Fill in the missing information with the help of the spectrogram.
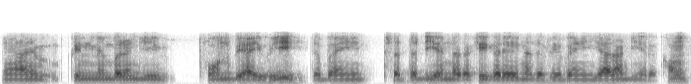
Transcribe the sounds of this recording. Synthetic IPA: t̪ɐ̃ɦaːɽ̃ẽkɪnmẽːmbəɾənɪ̆d͡ʑiː | foːnbɪaːiɦuit̪ɐbɐ̃ĩsɐt̪ɗĩːə̃nɐɾɐkʰikɐɾeɪnət̪ɐpʰebɐ̃ĩjaːɾãɗĩːə̃ɾɐkʰaũː

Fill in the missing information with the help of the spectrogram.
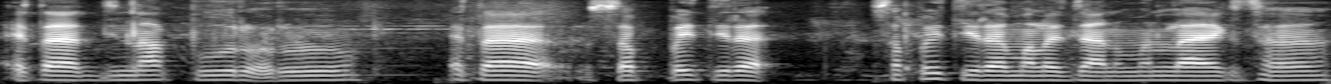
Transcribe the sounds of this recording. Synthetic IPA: ḛt̪ad̪inak̚puɾɦʌɾu | et̪asʌbʌjt̪iɾa | sʌbʌjt̪iɾamʌlajd͡zanumʌnlaekt͡sʰʌ

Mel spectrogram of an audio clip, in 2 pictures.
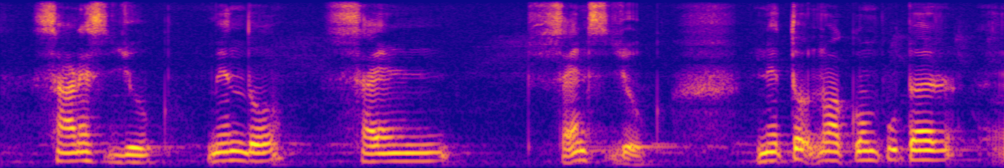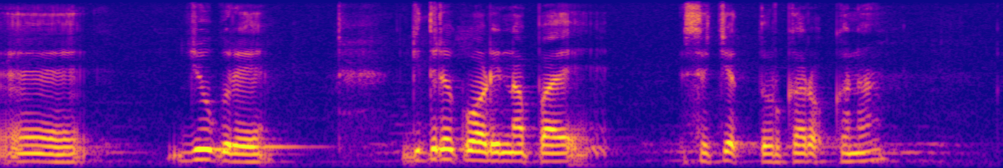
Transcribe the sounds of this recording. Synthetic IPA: saɽ̃ɛsd͡ʒukmɛnd̪ɔs | sajnsd͡ʒṵɡnɛt̪ɔʔnɔwakɔmpuʈaɾ | d͡ʒuɡɾɛ | ɡid̪ɾɛkɔaɽinapaj | sɛt͡ʃɛt̪̚d̪ɔɾkaɾɔʔkana

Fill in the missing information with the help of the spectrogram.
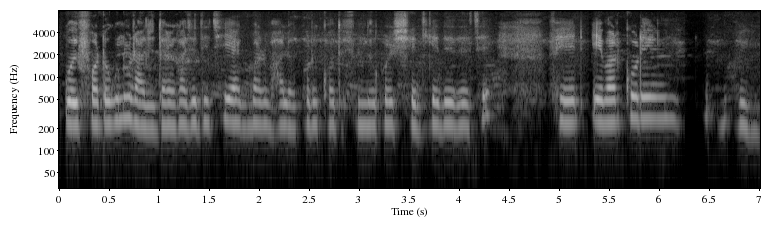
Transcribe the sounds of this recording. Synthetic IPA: ojfɔʈoɡunoɾad͡ʑud̪ʱaɾkat͡ɕʰed̪it͡ɕʰiɛk̚baɾbʱalokoɾekɔt̪ʰo̥ʃund̪ʱoɾkoɾeʃed̪ijed̪ed̪et͡ɕʰefʰeɾeβaɾkoɾe

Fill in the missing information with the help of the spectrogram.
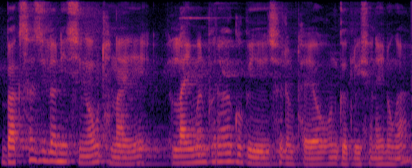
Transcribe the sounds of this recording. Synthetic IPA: baksazilanisiŋawtʰanaj | lajmanpʰɯɾaɡubijesɯlɯŋtʰajawnɡɯɡlejsinajnɔŋa

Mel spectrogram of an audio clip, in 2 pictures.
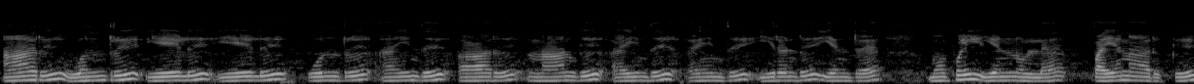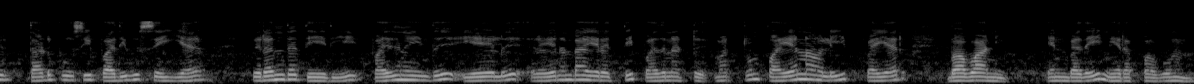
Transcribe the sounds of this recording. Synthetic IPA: aːrɯɔndrɯeːɭɯeːɭɯ | ɔndrɯɐɪnd̪ɯaːrɯnaːnɡɯʔɐɪnd̪ɯɐɪnd̪ɯɪɾɐɳɖɯɛndrɐ | mɔbɐɪlɛnːɯɭːɐ | pɐjɐnaːɾɯkːɯt̪ɐɽɯpːuːsipɐðɪʋɯsɛjːɐ | pɪrɐnd̪ɐt̪eːðipɐðɪnɐɪnd̪ɯeːɭɯɪɾɐɳɖaːjɪɾɐt̪ːipɐðɪnɛʈːɯmɐʈrɯmpɐjɐnaːɭipɛjɐɾ | bɐʋaːni | ɛnbɐðɐɪnɪrɐpːɐʋɯm

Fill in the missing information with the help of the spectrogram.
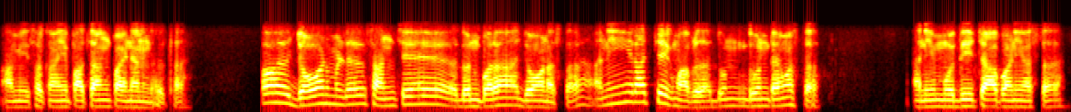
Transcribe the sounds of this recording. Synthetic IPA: a̰misəkãĩpat͡sãŋkpaɳjanɡʱa̰lt̪a | əd͡ʑɔʋəɳmiɭlesãɲt͡ɕed̪onpəɾãd͡ʑɔʋəɳəst̪aa̰ɽ̃iɾat̪̚t͡ɕeekməɦapɾəd̪ad̪ond̪onʈajməst̪a | añimod̪it͡ɕapaɽ̃iəst̪a

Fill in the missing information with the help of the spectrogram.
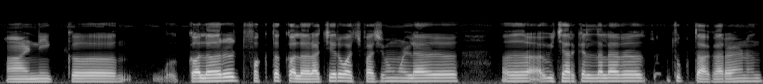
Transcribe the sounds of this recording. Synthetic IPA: aɽik | kələɾt͡sfəkt̪əkələɾat͡ɕeɾʋət͡spat͡ɕeməm̤əɳljaɾ | ʋit͡ɕaɾkɛlt̪aljaɾt͡sukt̪akaɾəɳ

